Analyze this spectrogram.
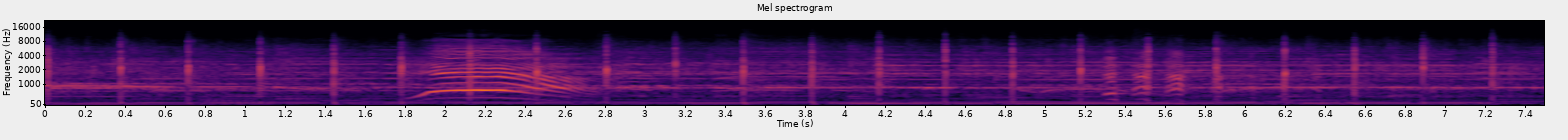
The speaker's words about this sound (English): Clap your hands, all you people. Shout unto God with a voice of triumph.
